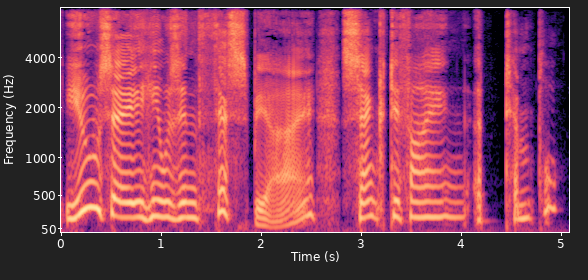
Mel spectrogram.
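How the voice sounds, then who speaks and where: A man's voice: high-pitched, wildly swooping pitch, takes it slowly, dry recording, clean studio sound, pitched above the performer's own voice, heavily acted. A man voicing a haughty, wrathful queen goddess who speaks with icy command. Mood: icy imperious. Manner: icy, imperious.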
